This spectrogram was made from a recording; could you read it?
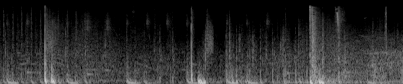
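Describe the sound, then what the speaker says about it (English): Gunfire in the Battlefield 5 video game comes in several sharp bursts of rapid shots with echoing tails, some louder and closer than others, spaced across the moment with background battle noise. "He's shooting at me"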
